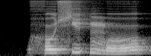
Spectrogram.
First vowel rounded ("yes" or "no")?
yes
